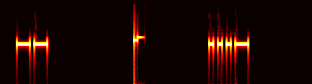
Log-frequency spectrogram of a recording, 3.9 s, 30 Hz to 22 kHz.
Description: Morse code, heard as a keyed tone, about 22 wpm, 700 Hz. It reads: M V
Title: Single Letter-Number Alt 22wpm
